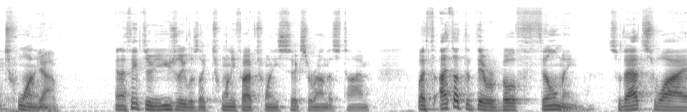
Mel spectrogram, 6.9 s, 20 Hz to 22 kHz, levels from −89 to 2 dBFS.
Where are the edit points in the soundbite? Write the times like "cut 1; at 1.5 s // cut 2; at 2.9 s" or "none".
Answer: none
